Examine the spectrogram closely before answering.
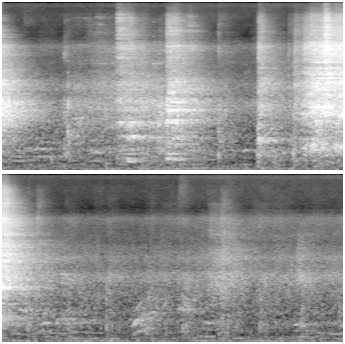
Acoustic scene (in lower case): restaurant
